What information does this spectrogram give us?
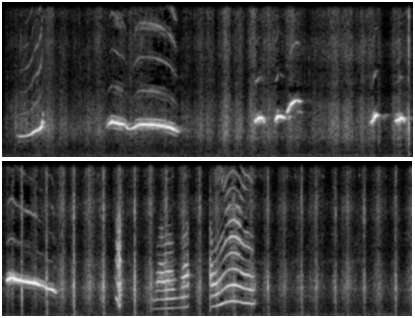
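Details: Pet green ring-necked parakeet in India, talking nonstop and repeating "mummy": clear rising whistled notes followed by harsher, nasal word-like sounds with stacked overtones, loud and close in a quiet room.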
